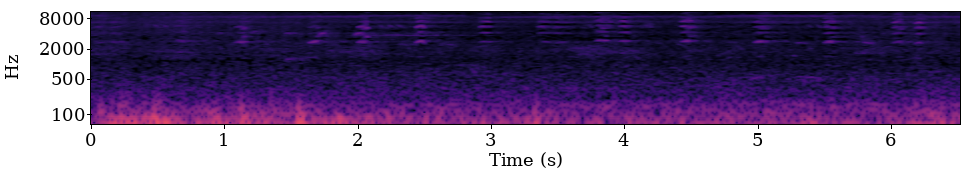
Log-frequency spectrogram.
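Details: Birds chirping outdoors in Northern California during spring 2023. Many brief, high, sharp chirps are scattered unevenly through the recording, set against a constant deep rumbling background noise.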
